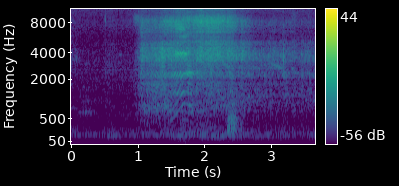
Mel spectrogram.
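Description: A game's sword attack whooshes and swirls.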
